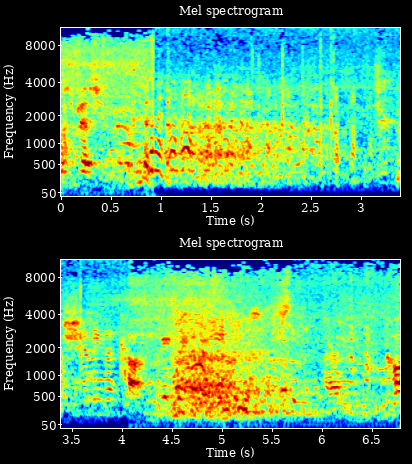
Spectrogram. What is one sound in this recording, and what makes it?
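A crowd of men and women chatters and talks nearby.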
